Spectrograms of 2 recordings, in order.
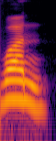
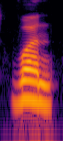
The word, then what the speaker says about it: one: जो word one है it starts with a vowel letter but sound इसका यहाँ पे है consonant sound, one, W की sound है one, तो इसलिए यहाँ पर आर्टिकल अ आएगा।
